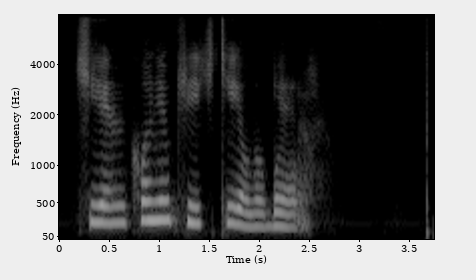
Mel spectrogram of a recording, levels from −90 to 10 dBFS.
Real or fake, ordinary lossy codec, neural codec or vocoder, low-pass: fake; none; codec, 16 kHz, 0.5 kbps, FreqCodec, larger model; none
